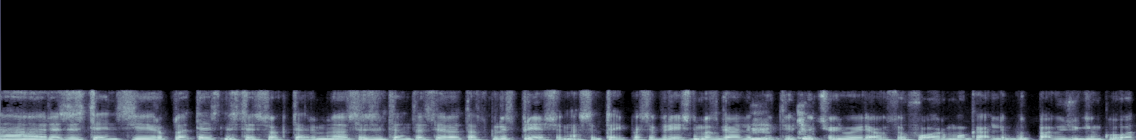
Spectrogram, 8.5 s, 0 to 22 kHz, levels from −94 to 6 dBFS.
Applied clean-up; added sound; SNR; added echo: neural mask model Resemble Enhance denoiser.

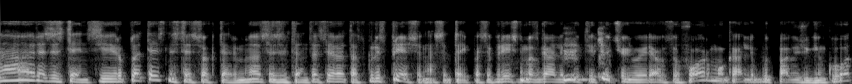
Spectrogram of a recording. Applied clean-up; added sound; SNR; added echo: none; none; none; none.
